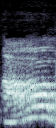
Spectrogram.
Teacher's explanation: আমার সম্মুখ এবং পশ্চাৎ যদি হিসাব করি, আ বলে জিহ্বা একদম নিচে শুয়ে পড়ে, সামনের দিকেও আগায় না, পিছনের দিকেও যায় না, এই জন্য আ উচ্চারণে কেন্দ্রে থাকে জিহ্বা। আবার আ উচ্চারণে দুই ঠোঁটের দূরত্ব সব থেকে বাড়ে, এই জন্য এটাকে বিবৃত বলে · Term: জিহ্বা শায়িত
